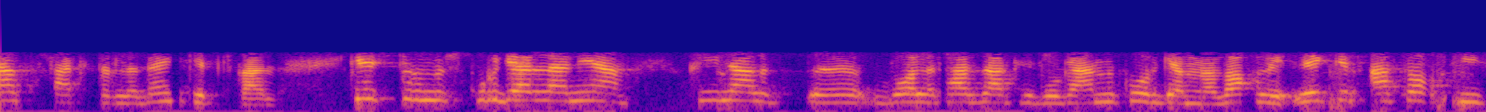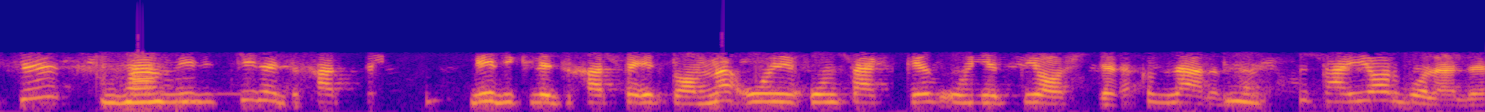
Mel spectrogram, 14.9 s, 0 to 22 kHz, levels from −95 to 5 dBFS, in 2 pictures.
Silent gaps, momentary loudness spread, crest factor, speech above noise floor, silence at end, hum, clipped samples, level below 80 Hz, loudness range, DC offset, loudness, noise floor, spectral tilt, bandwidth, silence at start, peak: none; 11 LU; 18 dB; 24 dB; 0 s; none; under 0.1%; -62 dBFS; 2 LU; under 0.1%; -17 LUFS; -42 dBFS; 0 dB/octave; 4 kHz; 0 s; 0 dBFS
